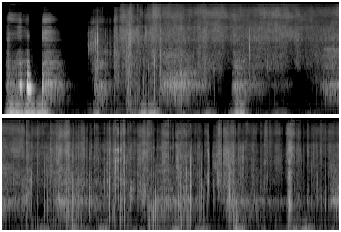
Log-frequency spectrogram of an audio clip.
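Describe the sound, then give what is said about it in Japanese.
Crinkly rustling and soft scratching as an unopened, still-wrapped bar of soap is handled for ASMR. Many faint, irregular crackles and brushing sounds come and go, with no talk. “まずは未開封の石鹸の音からだよ。未開封の状態から ASMR は始まってるんだよ。”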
